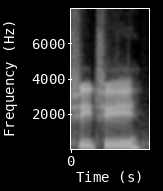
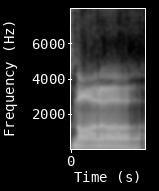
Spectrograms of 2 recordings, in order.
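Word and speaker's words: 七: Seven is in Japanese. Sometimes it's Shi-Chi, sometimes it's Nana.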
